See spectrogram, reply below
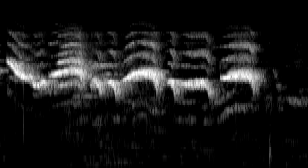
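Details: Wild Chinese hwamei in kích trống song: loud, clear whistled notes gliding up and down in a smooth, flowing line, fading into quiet after about two and a half seconds.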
